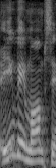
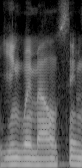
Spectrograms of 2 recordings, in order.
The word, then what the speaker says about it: Yngwie Malmsteen: But Yngwie Malmsteen is the greatest arpeggio guitarist of all time.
